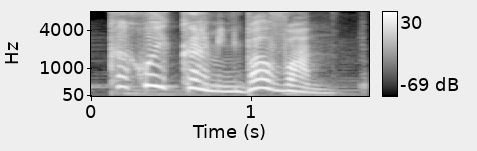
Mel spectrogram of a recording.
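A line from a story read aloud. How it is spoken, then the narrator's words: Yelling. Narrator (Russian): тут же завопила его жена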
